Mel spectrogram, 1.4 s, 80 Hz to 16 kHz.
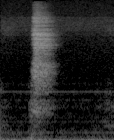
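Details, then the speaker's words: Mercedes W220 S320 Airmatic, diagnostic active test lowering front: brief soft hiss of air escaping via the valve body on top of the compressor, then quiet; valve venting normally. "and i can hear that air escape now you are basically also testing the valve body which is on top of the compressor because you need to apply that air pressure only on one wheel so that valve body needs to work"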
